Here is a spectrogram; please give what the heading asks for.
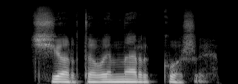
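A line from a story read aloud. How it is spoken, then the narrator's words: Grumbling. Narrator (Russian): проворчал Крест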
